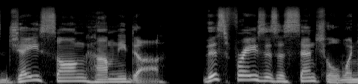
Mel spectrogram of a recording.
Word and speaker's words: 죄송합니다: The pronunciation is 죄송합니다.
